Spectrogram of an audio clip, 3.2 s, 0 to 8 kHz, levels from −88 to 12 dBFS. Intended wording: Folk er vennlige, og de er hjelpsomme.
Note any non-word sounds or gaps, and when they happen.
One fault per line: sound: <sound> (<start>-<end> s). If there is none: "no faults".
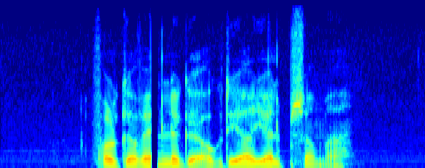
sound: dropout (1.1-1.2 s)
